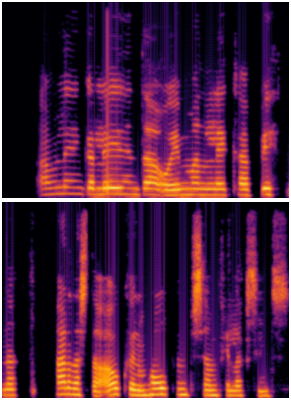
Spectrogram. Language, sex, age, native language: Icelandic, female, 30-39, Icelandic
